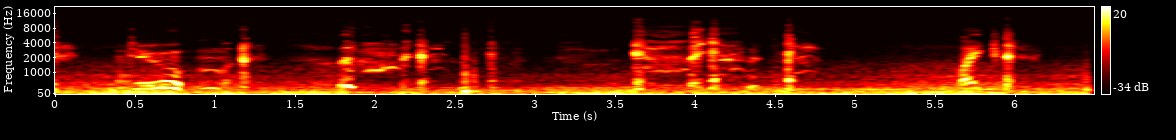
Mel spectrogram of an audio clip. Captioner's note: coughing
